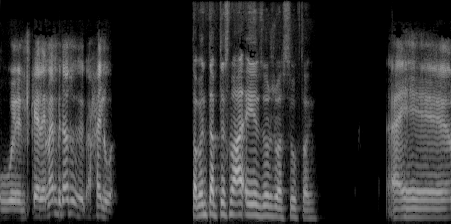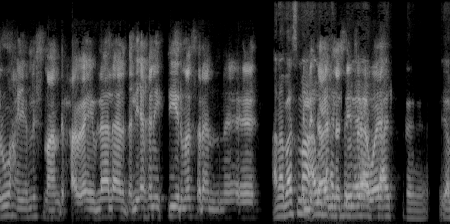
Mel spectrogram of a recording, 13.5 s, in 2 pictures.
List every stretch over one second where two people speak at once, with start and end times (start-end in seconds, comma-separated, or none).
11.3-12.6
